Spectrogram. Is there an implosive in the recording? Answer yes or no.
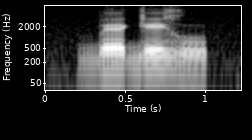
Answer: no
